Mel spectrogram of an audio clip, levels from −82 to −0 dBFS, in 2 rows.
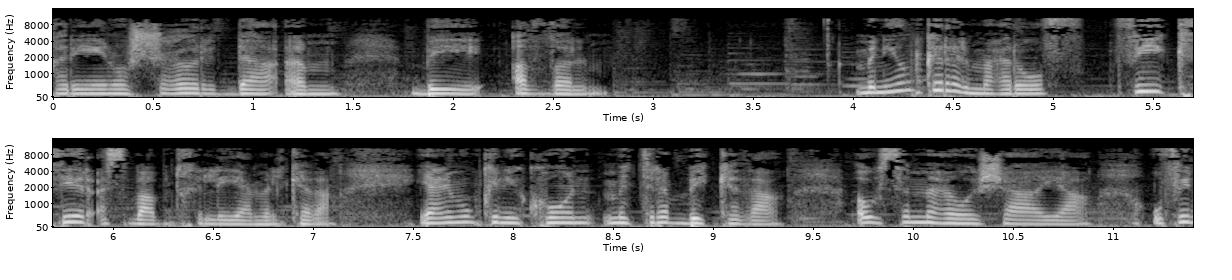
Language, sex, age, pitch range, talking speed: English, female, 20-39, 170-205 Hz, 110 wpm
